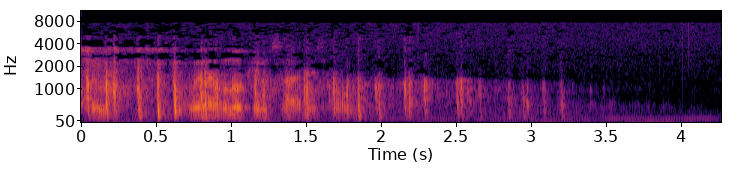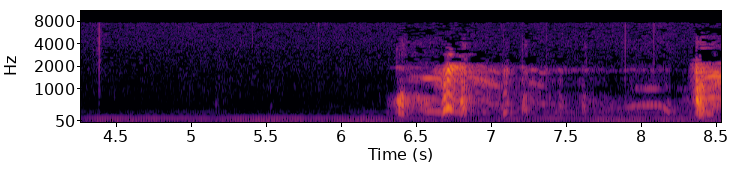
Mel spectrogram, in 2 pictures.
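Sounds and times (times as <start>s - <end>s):
low hum: 0.0s - 8.5s
speech: 1.1s - 1.9s
woman coughing: 6.4s - 8.5s.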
